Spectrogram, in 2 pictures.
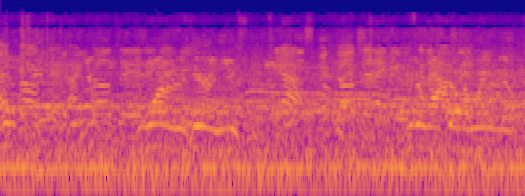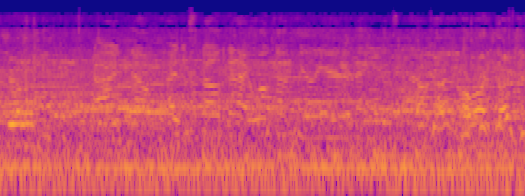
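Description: A young woman speaks excitedly into a microphone close by.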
